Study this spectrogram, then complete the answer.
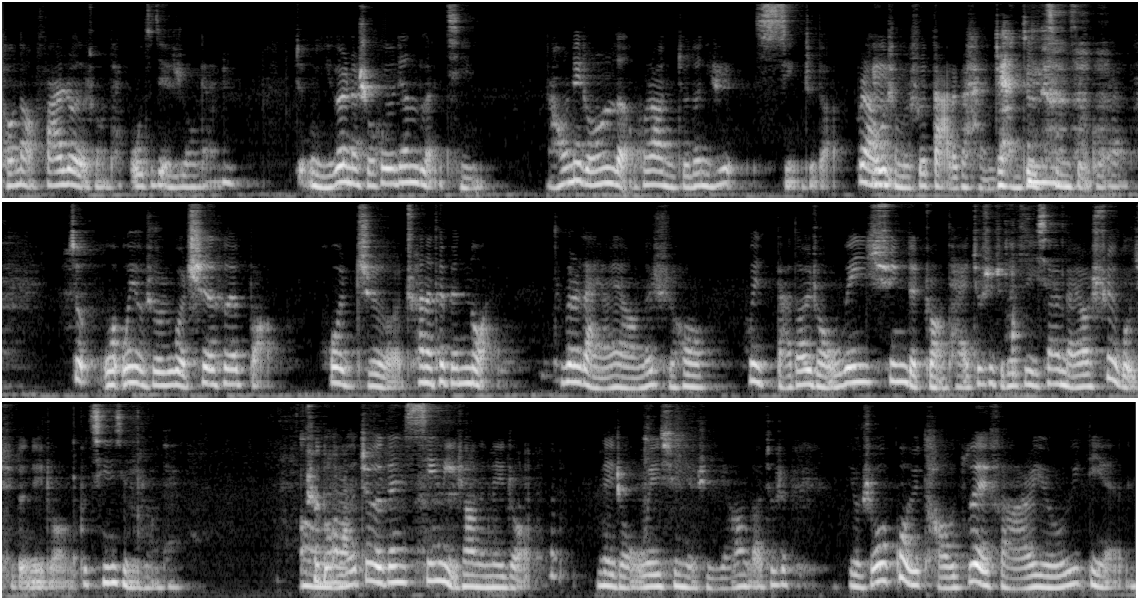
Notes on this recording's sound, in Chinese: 本期音质确实不佳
